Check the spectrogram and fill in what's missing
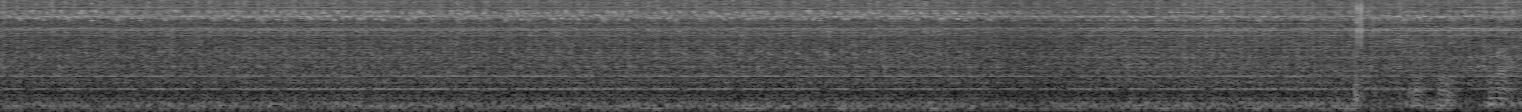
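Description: A Vauxhall Zafira engine, on a car that had a dead battery and would not start, runs at a steady, even idle with a low rumble and slight vibration, close and constant, with a faint clank near the end.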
